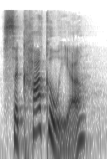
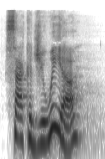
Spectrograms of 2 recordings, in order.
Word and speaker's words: Sacagawea: So the difference there being the K versus G. – Right. – In the third syllable, or second syllable, whatever. – Yes. Sacagawea, and the one that we most recognize.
